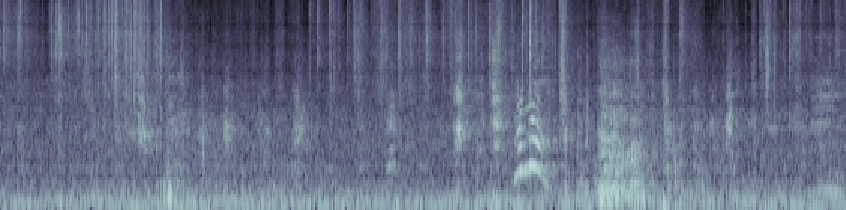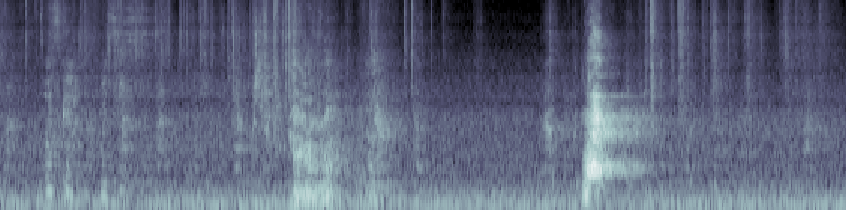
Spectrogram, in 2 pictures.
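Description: Corgi giving a few short, scattered barks and yips, one with a gliding whine-like pitch about four seconds in; the loudest, sharpest bark comes about twelve seconds in.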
